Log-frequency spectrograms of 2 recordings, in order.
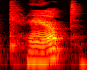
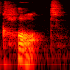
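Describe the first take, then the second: First: It has a flat front 'a' vowel. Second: It has an open back 'ah' vowel. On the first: "contractions like can't" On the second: "becomes can't"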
